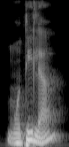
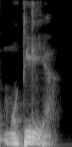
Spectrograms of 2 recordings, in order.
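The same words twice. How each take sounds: First: Said in the usual way. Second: "mutilla" as mutilya; L as elle. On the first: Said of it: "que se escribe M U T I L A". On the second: Shown as a demonstration. Teacher shows dialect pronunciation, L after I as ly. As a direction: say "mutilla" with a palatal ly. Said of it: "como si fuese una elle".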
